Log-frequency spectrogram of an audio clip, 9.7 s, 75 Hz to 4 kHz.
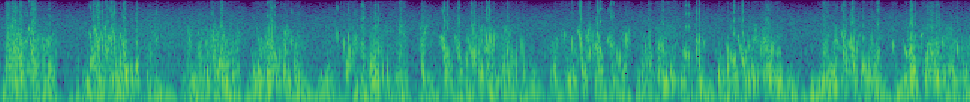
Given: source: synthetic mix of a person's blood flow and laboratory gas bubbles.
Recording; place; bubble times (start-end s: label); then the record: Doppler ultrasound of blood flow; precordium
0.04-0.59 s: bubbles
0.86-1.59 s: bubbles
1.85-2.42 s: bubbles
2.51-3.08 s: bubbles
3.33-4.10 s: bubbles
4.18-4.31 s: bubbles
4.38-5.29 s: bubbles
5.48-6.33 s: bubbles
6.41-7.08 s: bubbles
7.15-7.87 s: bubbles
8.18-8.84 s: bubbles
8.92-8.98 s: bubbles
9.03-9.71 s: bubbles
From the record:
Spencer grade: 4 (maximum detectable bubble signal sounding continuously throughout systole and diastole of every cardiac period, and overriding the amplitude of the normal cardiac signals); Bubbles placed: anywhere in the cardiac cycle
